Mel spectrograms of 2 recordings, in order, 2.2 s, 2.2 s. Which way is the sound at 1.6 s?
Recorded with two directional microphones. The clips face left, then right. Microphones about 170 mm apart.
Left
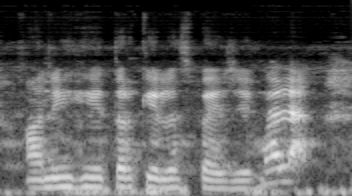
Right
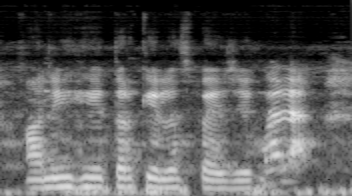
30° left (ahead or behind).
